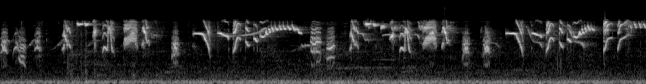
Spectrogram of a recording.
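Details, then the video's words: Oriental magpie-robin singing as a lure to stimulate other birds: lively bursts of high crisp notes and twisting whistles separated by brief pauses, ending on a rising clear whistle; faint low hum underneath. "PANCINGAN BUNYI BURUNG KACER"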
